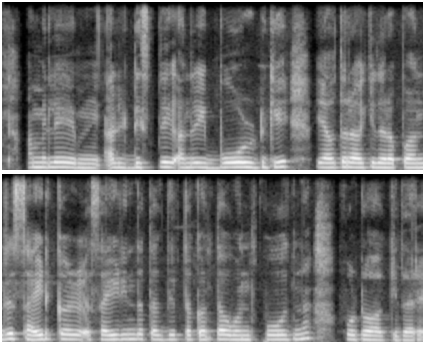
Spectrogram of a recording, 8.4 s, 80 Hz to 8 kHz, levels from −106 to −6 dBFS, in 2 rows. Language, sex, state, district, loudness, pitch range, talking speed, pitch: Kannada, female, Karnataka, Gulbarga, -15 LUFS, 210-225 Hz, 140 wpm, 215 Hz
